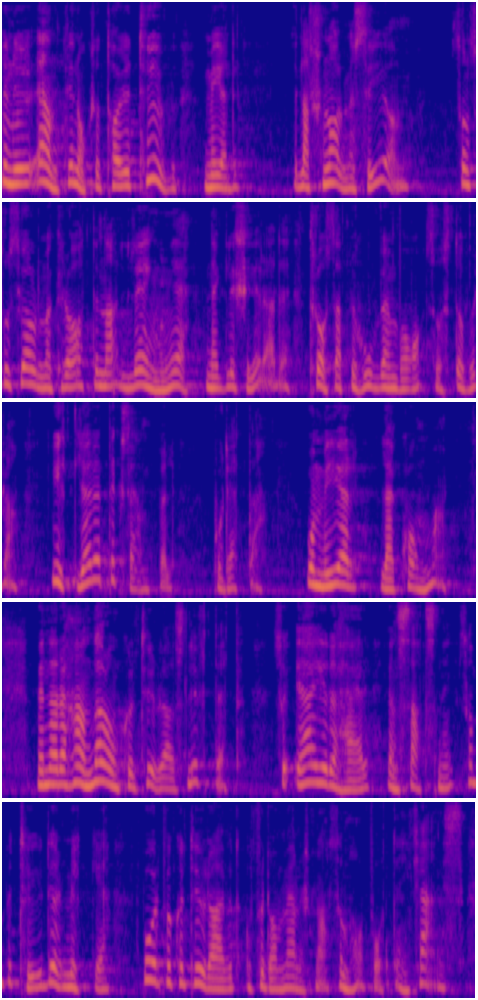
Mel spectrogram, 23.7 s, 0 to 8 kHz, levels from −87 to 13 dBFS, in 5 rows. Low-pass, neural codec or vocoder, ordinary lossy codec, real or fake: none; codec, 16 kHz, 8 kbps, FreqCodec, larger model; none; fake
